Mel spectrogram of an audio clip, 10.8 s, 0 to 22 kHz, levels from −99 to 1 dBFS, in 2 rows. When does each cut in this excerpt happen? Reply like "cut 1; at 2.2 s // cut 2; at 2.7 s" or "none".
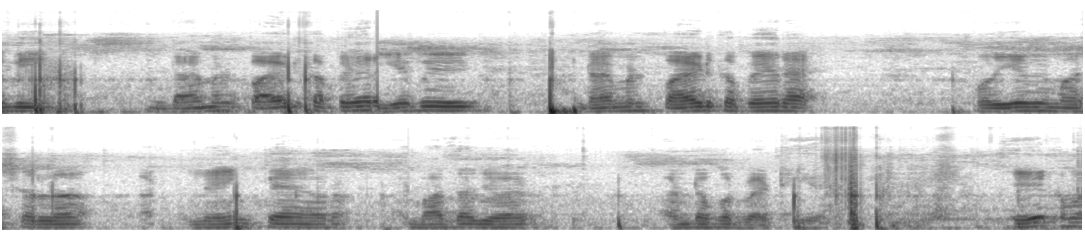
cut 1; at 1.9 s // cut 2; at 7.3 s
